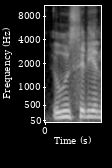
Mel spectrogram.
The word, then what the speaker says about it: Eleusinian: Eleusinian mysteries?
